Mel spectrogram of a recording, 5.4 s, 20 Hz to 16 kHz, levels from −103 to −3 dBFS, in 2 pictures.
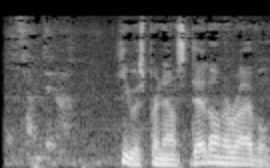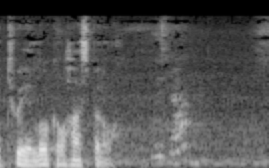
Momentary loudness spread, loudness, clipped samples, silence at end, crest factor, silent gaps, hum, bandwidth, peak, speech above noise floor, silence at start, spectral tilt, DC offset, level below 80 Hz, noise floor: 21 LU; -16 LUFS; under 0.1%; 0.7 s; 16 dB; none; none; 11.5 kHz; -2 dBFS; 30 dB; 0.1 s; -5.5 dB/octave; under 0.1%; -38 dBFS; -46 dBFS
